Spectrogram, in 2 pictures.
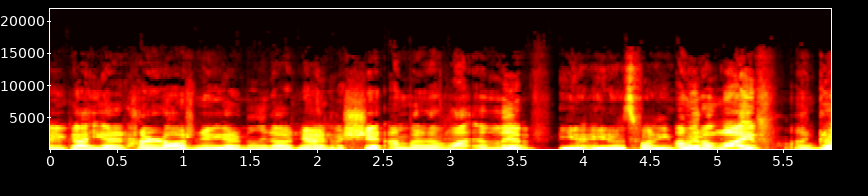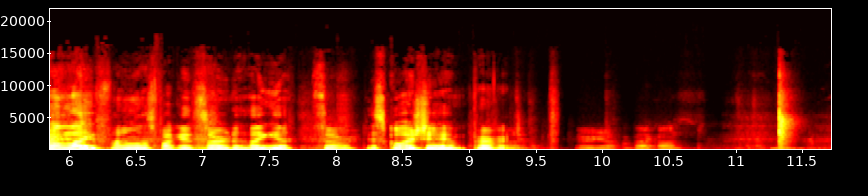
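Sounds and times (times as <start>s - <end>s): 
speech: 0.1s - 9.6s
hand slapping a piece of equipment to get it working: 11.3s - 11.6s.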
